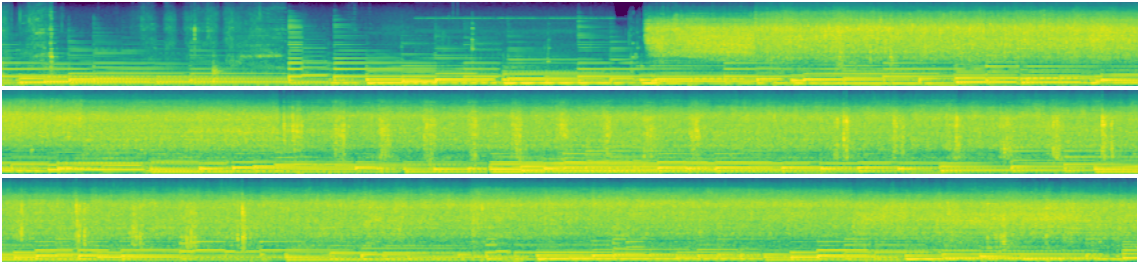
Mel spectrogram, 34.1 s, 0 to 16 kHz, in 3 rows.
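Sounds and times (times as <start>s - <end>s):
food sizzling in a frying pan: 6.4s - 34.0s
spatula tapping and scraping pan: 14.2s - 18.5s, 19.6s - 25.3s.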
